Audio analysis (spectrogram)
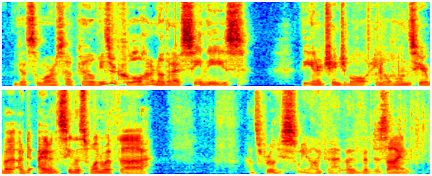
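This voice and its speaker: A man speaks at a fairly quick pace in a fairly low, somewhat breathy voice. His pitch variation is ordinary. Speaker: fishing video host. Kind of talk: casual catalog walkthrough. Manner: enthusiastic.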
